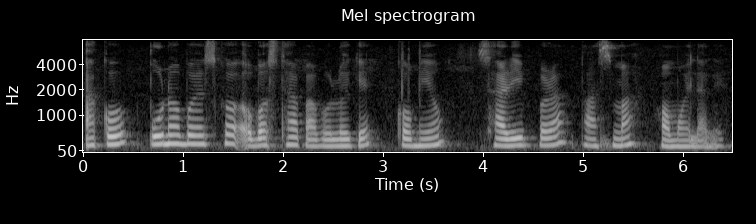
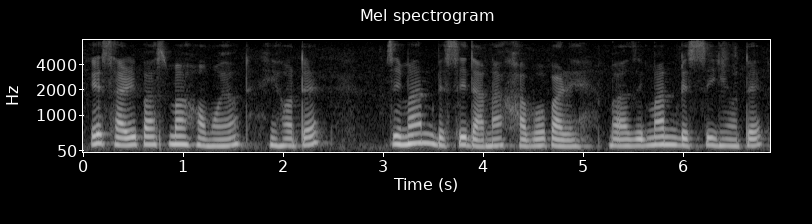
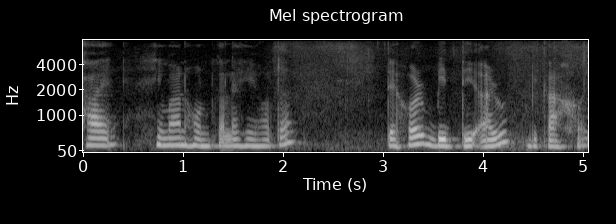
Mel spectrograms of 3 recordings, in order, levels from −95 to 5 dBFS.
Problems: none marked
